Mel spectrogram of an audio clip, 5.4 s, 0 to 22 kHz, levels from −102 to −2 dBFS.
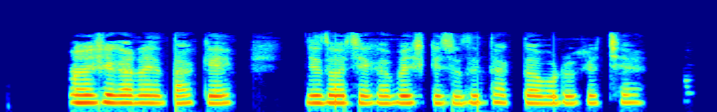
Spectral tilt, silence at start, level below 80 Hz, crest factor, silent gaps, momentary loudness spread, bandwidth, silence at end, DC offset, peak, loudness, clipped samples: -4 dB/octave; 0.5 s; -68 dBFS; 18 dB; 1.76-1.86 s, 2.11-2.28 s, 3.83-3.91 s, 4.84-5.09 s; 9 LU; 7.8 kHz; 0.25 s; under 0.1%; -12 dBFS; -29 LUFS; under 0.1%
